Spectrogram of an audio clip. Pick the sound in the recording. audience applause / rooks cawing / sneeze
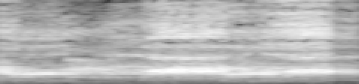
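rooks cawing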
